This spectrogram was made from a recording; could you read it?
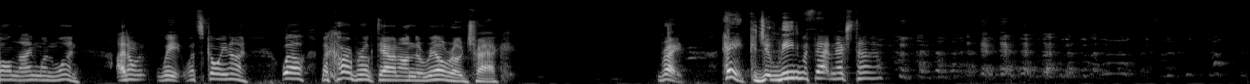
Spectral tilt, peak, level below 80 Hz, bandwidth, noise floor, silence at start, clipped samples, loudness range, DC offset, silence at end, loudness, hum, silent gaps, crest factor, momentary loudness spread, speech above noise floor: -5 dB/octave; -6 dBFS; -64 dBFS; 14 kHz; -71 dBFS; 0 s; under 0.1%; 4 LU; under 0.1%; 1.95 s; -22 LUFS; none; none; 18 dB; 21 LU; 49 dB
